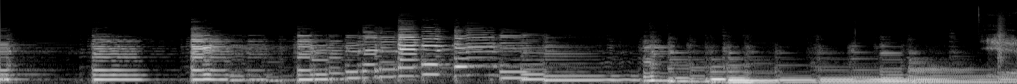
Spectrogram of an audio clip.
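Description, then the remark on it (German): An electric guitar plays a melodic line of sustained notes through a Blue Guitar amp with its built-in reverb turned all the way up. Each note rings out and blurs into a long, washy tail with a slightly gritty edge. “Dreh mal den Hall ganz auf. Auch ein den was? Den Hall. Ziemlich cooler Hall auch, bin ich eingebaut.”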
